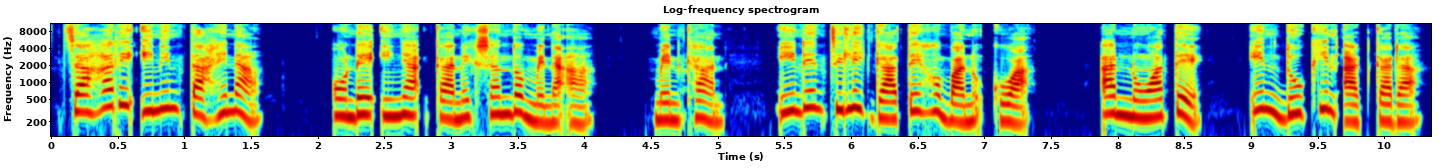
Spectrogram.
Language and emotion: Santali, sad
